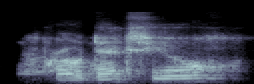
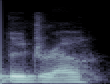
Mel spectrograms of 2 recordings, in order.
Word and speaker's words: Boudreaux: Pronouncing that wrong. Also a driver's license out of Arizona for Brandon. Coming around more. Detective, you recently testified about finding a large amount of credit cards for Brandon Boudreaux. Yes, I believe there you may have mispronounced his name.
